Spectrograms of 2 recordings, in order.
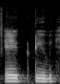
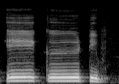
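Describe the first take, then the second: First: Said in the usual way. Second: "एक्टिव" drawn out as e, k, tiv; slow teacher's breakdown of "एक्टिव"; sounded out slowly. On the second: Shown as a demonstration. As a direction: stretch and separate the sounds of "एक्टिव". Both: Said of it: "इसको मिला के जब पढ़िएगा".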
